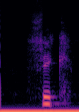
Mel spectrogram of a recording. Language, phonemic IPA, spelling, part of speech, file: Dutch, /fɪk/, fik, noun, Nl-fik.ogg
- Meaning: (proper noun) dog's name; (noun) fire; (verb) inflection of fikken: 1. first-person singular present indicative 2. second-person singular present indicative 3. imperative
